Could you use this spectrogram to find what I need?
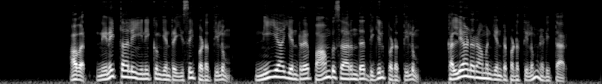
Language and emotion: Tamil, neutral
